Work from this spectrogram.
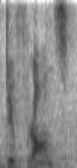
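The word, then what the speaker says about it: différance: is called logos and प्रिसिज्म okay next guys डिफरेंस this is नॉट डिफरेंस this is the another spelling डिफरेंस डी I double F ई आर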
